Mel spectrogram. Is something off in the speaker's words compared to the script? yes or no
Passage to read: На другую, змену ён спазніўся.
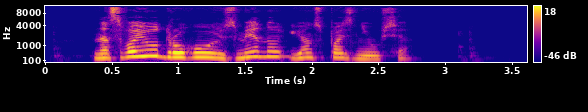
yes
